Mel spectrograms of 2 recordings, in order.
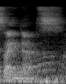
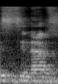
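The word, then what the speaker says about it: synapse: इस गैप को बोलते हैं साइनैप्स. यू can pronounce it एज टू बी सिनैप्स also, चलेगा. द गैप is called as साइनैप्स. यू can also call it एज सिनैप्स.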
